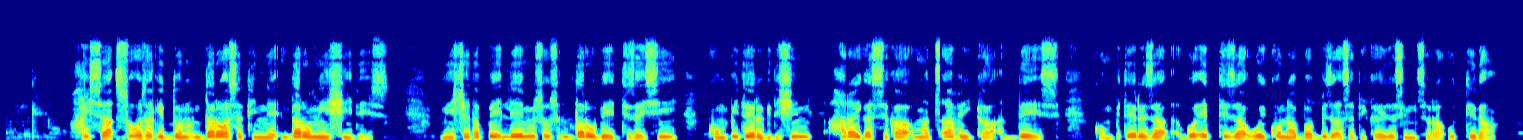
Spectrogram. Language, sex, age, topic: Gamo, male, 25-35, government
